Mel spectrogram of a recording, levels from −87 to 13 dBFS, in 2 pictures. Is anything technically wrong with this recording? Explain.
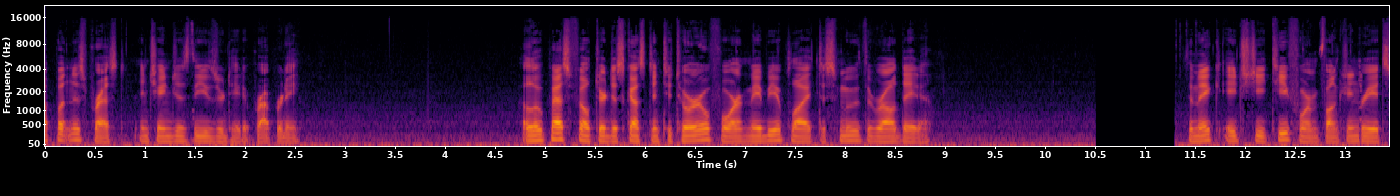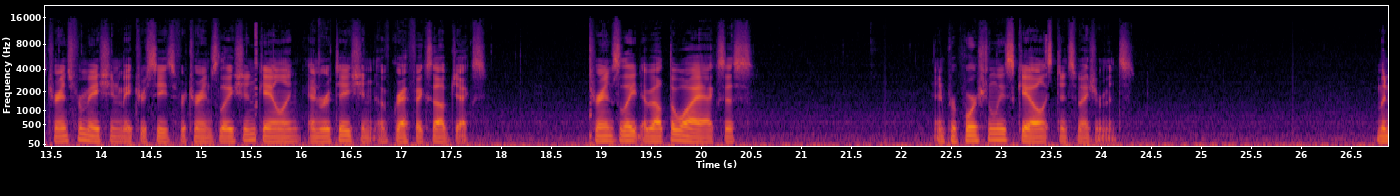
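Yes. Damaged data in a compressed stream occurs at 1.46–1.49, 13.13–13.17, 15.51–15.56, 18.85–18.91 and 23.42–23.48 s. Corrupted bytes make the decoder misread or discard frames and hunt for the next header, leaving a brief glitch of about 30 to 60 ms in the audio each time.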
